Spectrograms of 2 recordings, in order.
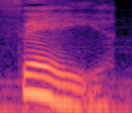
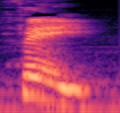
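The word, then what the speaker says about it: Fae: Fay. Fei, va bene. Fay. Fei. Ok, fa rima con Bey. Va bene, quindi è Fei.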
